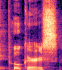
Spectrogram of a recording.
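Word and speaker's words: Puchers: I was just going to say it's Pookers and it's P U C H E R S.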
